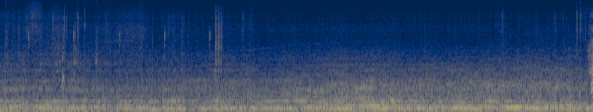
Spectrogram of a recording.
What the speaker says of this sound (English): let me give you guys a little acceleration here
